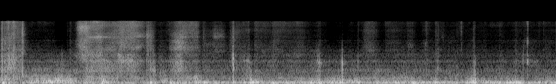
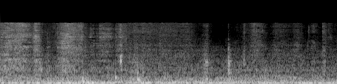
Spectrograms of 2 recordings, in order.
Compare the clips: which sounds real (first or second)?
second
